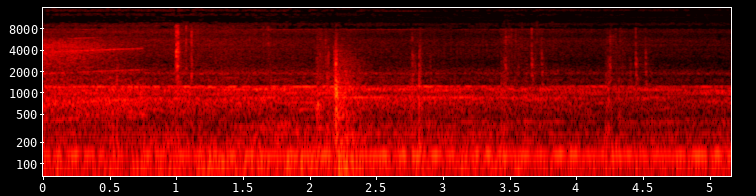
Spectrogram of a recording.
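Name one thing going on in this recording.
Footsteps creak slowly on wooden floorboards.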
